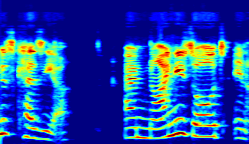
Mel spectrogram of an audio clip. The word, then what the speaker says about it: Keziah: carry the correct spelling that's k-e-z-i-a-h pronounced at ask zia i'm doing this because when kazia makes it in the big time people would know how to properly uh pronounce your name is that correct kazia yes okay so i'm pronouncing it properly right at nine years old okay so i have been mispronouncing it all along oh my god kezia there you go so do we stress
